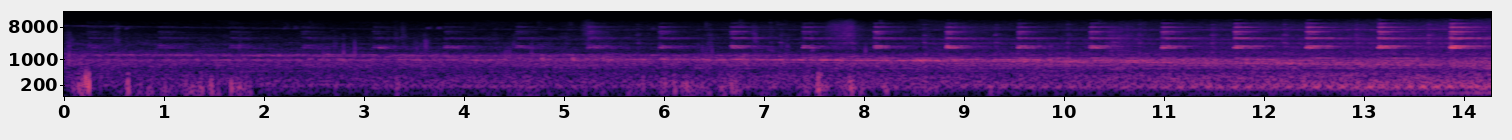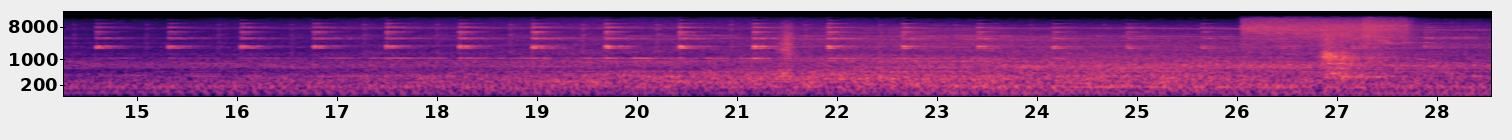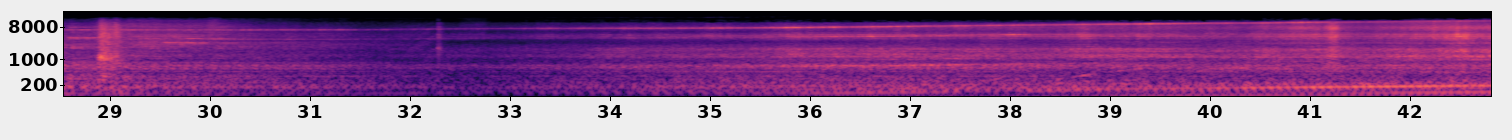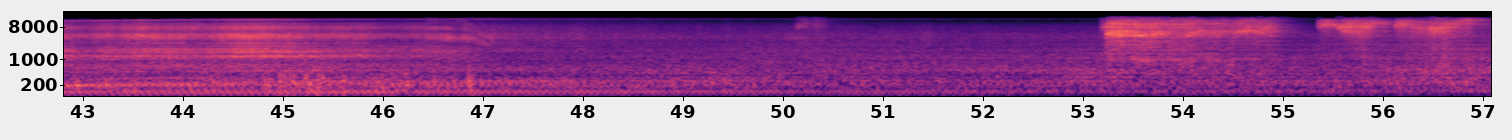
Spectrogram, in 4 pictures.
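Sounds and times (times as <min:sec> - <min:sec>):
diesel train passing: 0:00.0 - 0:57.0
locomotive bell ringing: 0:00.2 - 0:26.2, 0:26.8 - 0:32.3.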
